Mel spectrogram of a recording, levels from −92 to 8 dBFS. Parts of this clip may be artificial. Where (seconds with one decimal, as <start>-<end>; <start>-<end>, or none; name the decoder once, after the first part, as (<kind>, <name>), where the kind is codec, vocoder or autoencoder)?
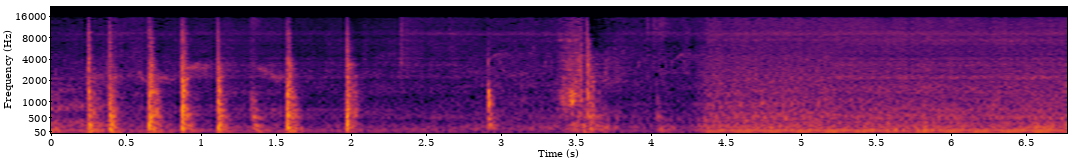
0.8-2.8 (codec, SNAC); 5.2-6.8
